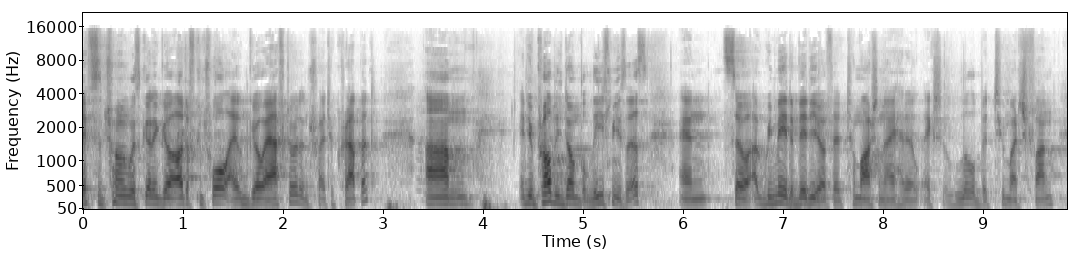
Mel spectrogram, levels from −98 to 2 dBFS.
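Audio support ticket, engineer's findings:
No audible faults found on review; no dropouts, distortion, glitches or timing anomalies to attribute to any component.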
